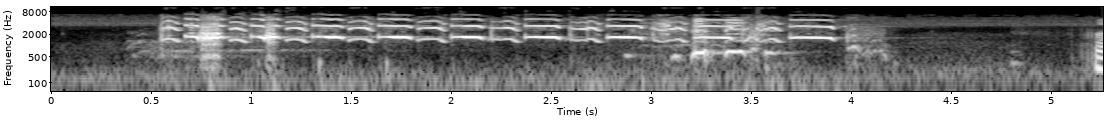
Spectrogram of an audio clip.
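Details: An alpaca gives a shrill, siren-like alarm call of rapid, wavering squeals to alert the herd, while injections are being given.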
